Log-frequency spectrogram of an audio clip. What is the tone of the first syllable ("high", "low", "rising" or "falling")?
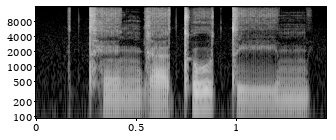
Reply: low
